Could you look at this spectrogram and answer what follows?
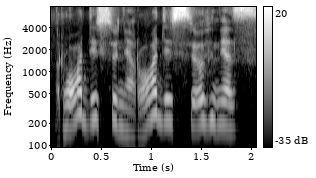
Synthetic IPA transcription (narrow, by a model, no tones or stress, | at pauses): roːd̪ʲisʲʊnʲɛɾoːd̪ʲisʲʊnʲɛs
